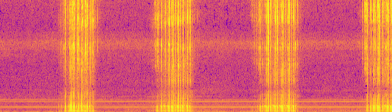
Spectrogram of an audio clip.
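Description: Sleeping Chihuahua snoring: four loud snores about two seconds apart, each lasting under a second.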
